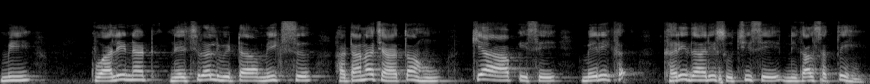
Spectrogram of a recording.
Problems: none marked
